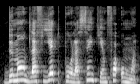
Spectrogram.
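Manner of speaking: usual speaking voice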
